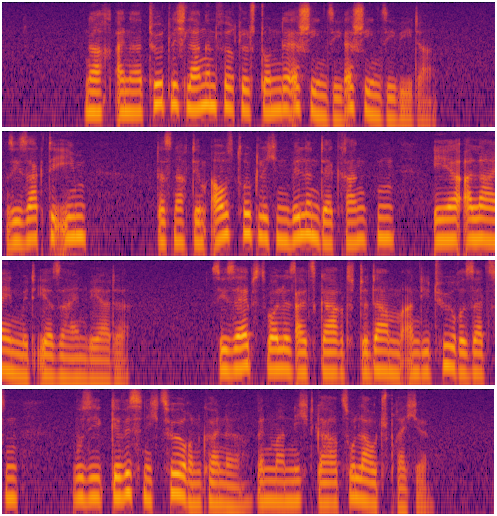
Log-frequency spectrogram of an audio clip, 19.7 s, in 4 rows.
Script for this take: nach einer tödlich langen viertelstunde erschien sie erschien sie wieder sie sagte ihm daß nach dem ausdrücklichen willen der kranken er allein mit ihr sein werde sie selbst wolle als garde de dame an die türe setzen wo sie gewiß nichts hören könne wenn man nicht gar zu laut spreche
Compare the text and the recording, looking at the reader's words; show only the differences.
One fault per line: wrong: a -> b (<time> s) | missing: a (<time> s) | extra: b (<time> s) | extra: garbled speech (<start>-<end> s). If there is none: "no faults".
no faults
